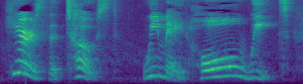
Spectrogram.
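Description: A woman reading a rhyming picture book aloud to young children in a deliberate, sing-song way, like a teacher. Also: high-pitched, animated, vocal fry.

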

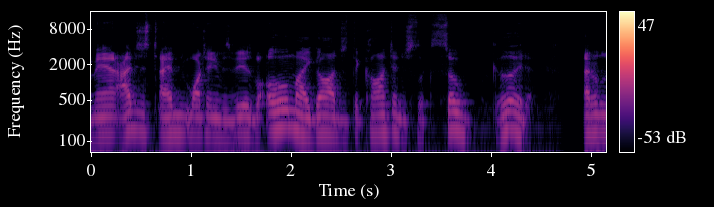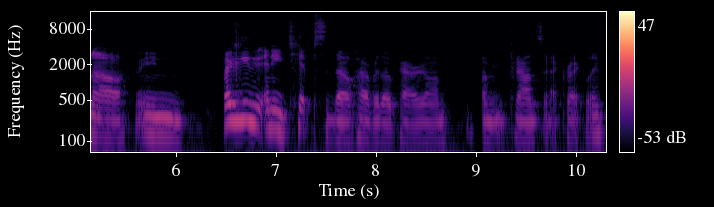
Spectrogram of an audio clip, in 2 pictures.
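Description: A tired young man, rambling casually through channel shoutouts into a desk webcam in a small room. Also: on the high side, gravelly. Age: young adult. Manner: rambling, chatty, self-deprecating. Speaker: YouTuber.

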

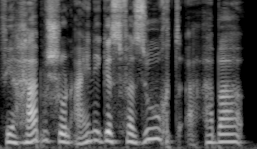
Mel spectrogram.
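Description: A man voicing an earnest young witch, careful and gentle, in a fantasy audiobook. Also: fairly high pitch, unhurried, no room sound, clean studio sound, voice pushed up. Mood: urgent, soothing.

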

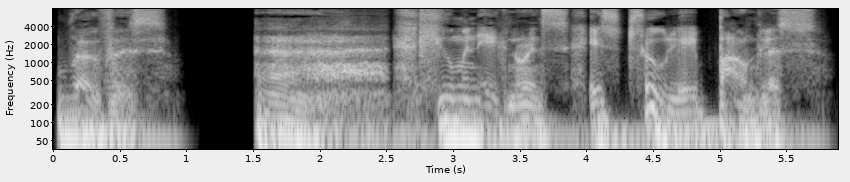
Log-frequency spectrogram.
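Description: An actor playing a menacing, contemptuous male robot with a slow, disdainful, grand way of talking. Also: extremely low pitch, a bit bright, slightly rough, dry recording, studio quality, full character voice.

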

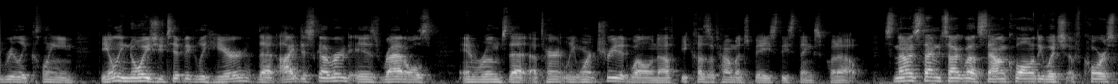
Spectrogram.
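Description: A man of about forty speaks in a fairly low voice. He explains things conversationally, like a reviewer walking a viewer through equipment in casual terms. He is seated indoors and talks in an informal, explanatory style. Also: darkish tone. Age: 30s to 40s. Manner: conversational, explanatory, uses analogies. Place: indoor home listening room, seated.

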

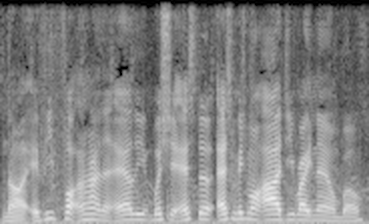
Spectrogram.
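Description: Casting: American male game streamer, piercing high voice, forceful, repetitive street-slang trash talk. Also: fast, soft background music. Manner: loud, repetitive, taunting shouts. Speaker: streamer role-playing as a gang member in an online game.

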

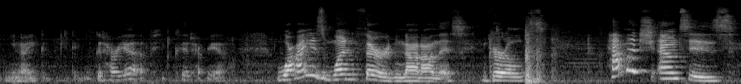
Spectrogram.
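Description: A woman's voice: medium pitch, huge pitch swings, moderate pace. A young American woman chatting casually to the camera in a playful, chaotic way as she vlogs in her home kitchen. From New York, United States. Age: young adult. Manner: playful, chatty, self-described chaotic energy. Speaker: vlogger. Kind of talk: casual cooking vlog chat to camera. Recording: clear background noise, room ambience.

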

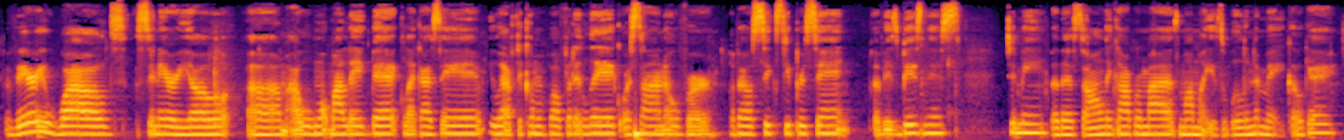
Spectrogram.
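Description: A young woman talks straight to a close camera at home while she does her makeup, chatting loosely through a story. Her voice has a gravelly fry and a slightly husky edge. She drops sassy asides and says "like" a lot. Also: mid-range voice, level tone, normal speed, a little mellow. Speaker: beauty vlogger telling stories. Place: indoors at home, room behind her. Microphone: camera in front at close range.

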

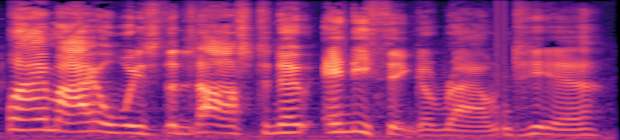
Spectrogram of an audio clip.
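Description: A man voicing a flighty, excitable young female tooth fairy with a shrill, trilling voice in a children's story. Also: moderate pace, exaggerated voice. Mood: excited.

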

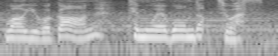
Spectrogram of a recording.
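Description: An actress playing an earnest, determined young apprentice in a dramatic fantasy game, with a direct delivery. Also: female voice, mid-range voice, fairly even intonation, moderate pace, faint music behind, lightly acted.

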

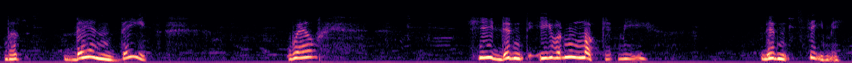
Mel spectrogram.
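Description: A lonely, prim farm wife in a 1950s radio serial. She speaks slowly and haltingly, with wistful, flustered emotion. The old recording sounds muffled. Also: sits high, animated, slightly rough, exaggerated voice. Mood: pleading, hurt. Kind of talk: 1950s radio drama acting.

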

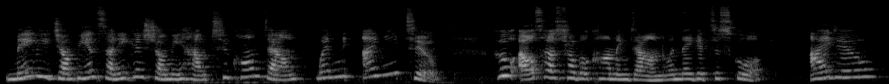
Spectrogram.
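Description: A young woman reading a children's picture book aloud in an expressive, exaggerated storytelling way. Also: sits high, a little slow. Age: young adult. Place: small room at home, indoors.

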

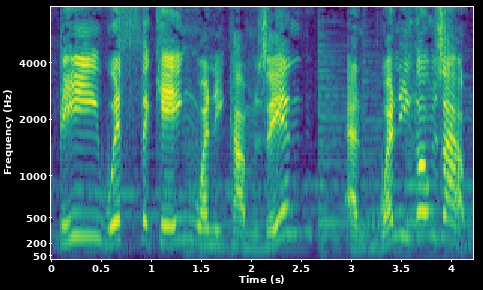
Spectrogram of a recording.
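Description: An actor playing a stern, solemn Old Testament priest in a dramatized audio Bible, declaiming with authority. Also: male voice, high-pitched, sing-song, slow, over music, exaggerated voice. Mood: commanding, solemn.

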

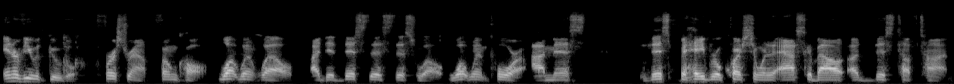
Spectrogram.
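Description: A man's voice: fairly low pitch, moderate pace, no echo, rough recording. A man on a video call panel, chatty and enthusiastic while sharing interview tips. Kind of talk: casual panel chat.

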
